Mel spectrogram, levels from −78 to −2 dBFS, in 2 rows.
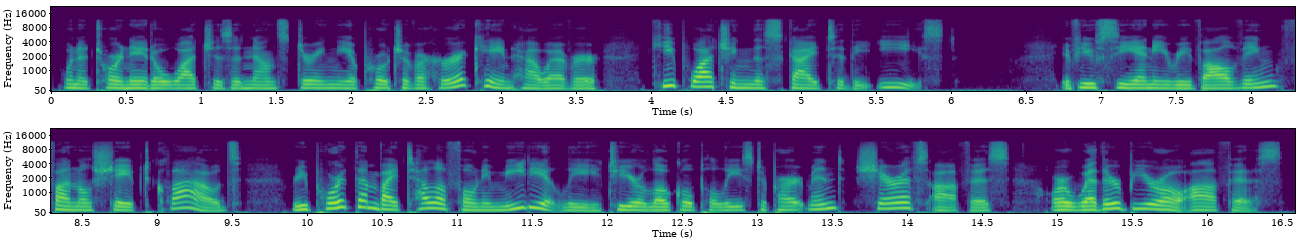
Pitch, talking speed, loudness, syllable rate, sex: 175 Hz, 160 wpm, -19 LUFS, 4.2 syllables/s, female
